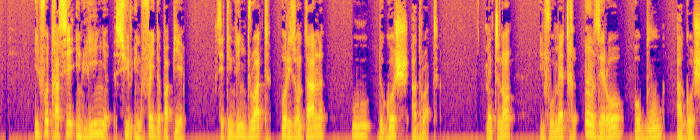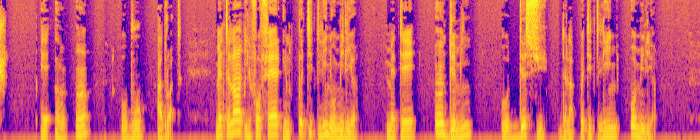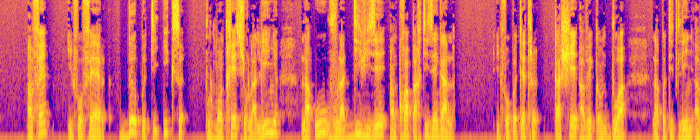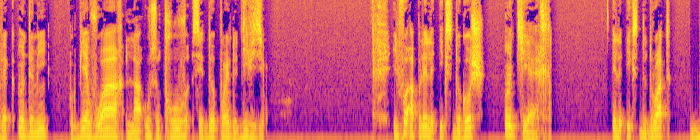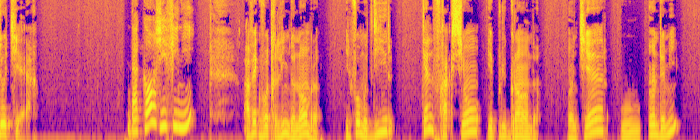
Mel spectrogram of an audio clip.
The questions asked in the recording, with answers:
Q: Avec votre ligne de nombre, il faut me dire quelle fraction est plus grande, un tiers ou un demi?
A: Je pense que c'est un demi.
